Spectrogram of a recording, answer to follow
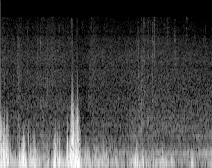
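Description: Rustling and several dull thumps from a hand-held phone microphone being moved about, the loudest about one and a half seconds in, then fading to a faint rustle.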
